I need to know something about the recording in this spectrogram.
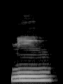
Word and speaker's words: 名: In, E-N-G, pronounce in, the same pronunciation as English, right? In, Ming, Ming, going up, Ming.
